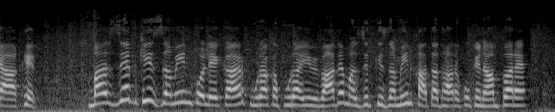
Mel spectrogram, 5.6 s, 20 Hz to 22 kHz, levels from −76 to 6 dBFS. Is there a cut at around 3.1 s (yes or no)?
yes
